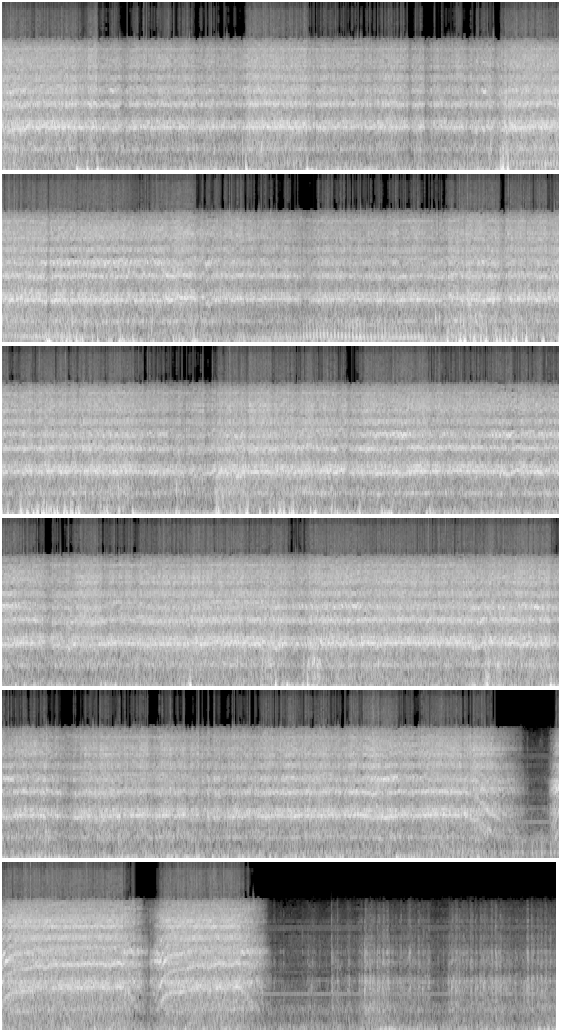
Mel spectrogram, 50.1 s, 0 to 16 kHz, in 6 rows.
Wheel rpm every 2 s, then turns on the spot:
230, 230, 240, 230, 230, 220, 230, 230, 230, 230, 230, 220, 220, 220, 230, 230, 220, 220, 230, 230, 130, 190, 150, 20, 20.
46-50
